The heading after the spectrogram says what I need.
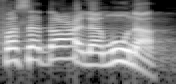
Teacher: سین باریک رہے، موٹا نہ ہو. فَسَتَعْلَمُونَ، بعض بچے پڑھتے ہیں فَسَتَعْلَمُونَ، تعلمون پڑھیں گے تو عین حمزہ میں تبدیل ہو جائے گا.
